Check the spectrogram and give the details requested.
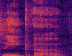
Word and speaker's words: Ligue 1: Because when PSG made those signings, they were not caring to win the Ligue 1. That's how it's pronounced in French, Ligue 1.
